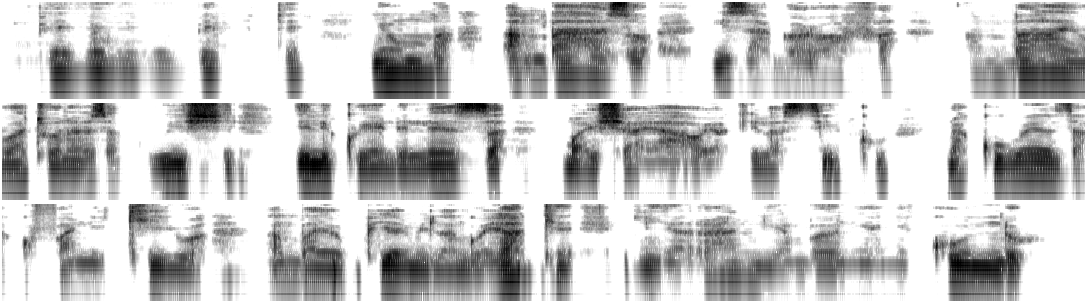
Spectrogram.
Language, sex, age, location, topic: Swahili, male, 18-24, Kisumu, education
